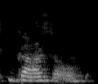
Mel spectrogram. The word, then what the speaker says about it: guzzle: And I like to say guzzle, even though I know it's guzzle or rhymes with puzzle.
